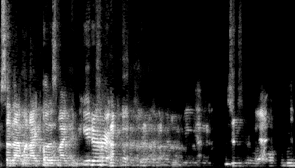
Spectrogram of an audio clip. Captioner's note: panel laughs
